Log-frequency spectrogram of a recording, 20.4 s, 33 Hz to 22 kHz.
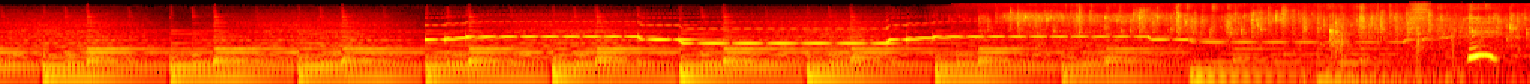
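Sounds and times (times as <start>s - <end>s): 
gentle melodic music track: 0.0s - 20.3s
fish sizzling while frying in a pan: 12.7s - 20.3s.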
